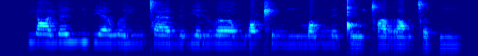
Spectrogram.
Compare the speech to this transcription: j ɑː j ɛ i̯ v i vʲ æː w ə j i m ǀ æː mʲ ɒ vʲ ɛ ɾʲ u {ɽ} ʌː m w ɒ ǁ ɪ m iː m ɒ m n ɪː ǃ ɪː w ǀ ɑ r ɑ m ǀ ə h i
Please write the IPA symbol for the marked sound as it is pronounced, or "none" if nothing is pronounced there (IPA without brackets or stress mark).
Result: l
